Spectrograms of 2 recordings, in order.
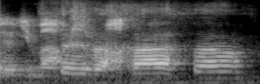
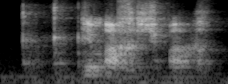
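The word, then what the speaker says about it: ימח שמה: No, I'm talking about you did Shemo, which is the standard phrase, but that refers to male. It would be Shema if you're referring to his mother. Oh, okay. Because I'm his father. Yeah, it depends if you're male or female.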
